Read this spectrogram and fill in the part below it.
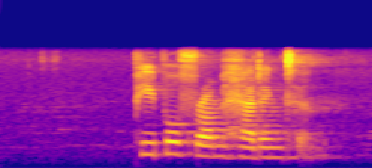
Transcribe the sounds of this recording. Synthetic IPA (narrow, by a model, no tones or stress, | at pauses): pʰiːpəlˠfɹɔ̃mhæɾɪ̃ŋtʰə̰̃n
